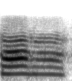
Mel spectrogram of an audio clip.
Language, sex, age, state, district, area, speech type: Hindi, female, 18-30, Uttar Pradesh, Ghazipur, rural, conversation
